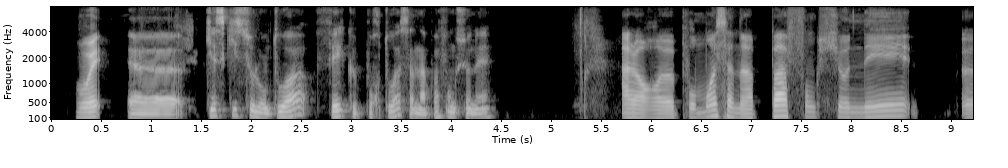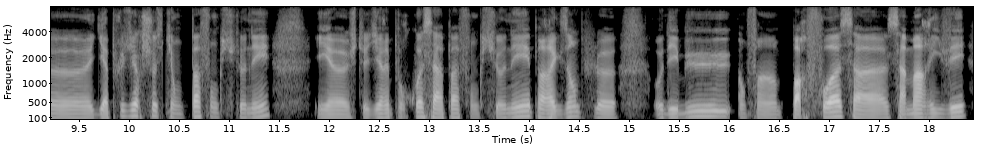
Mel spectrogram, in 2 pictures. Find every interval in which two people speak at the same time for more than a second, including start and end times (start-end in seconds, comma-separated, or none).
none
